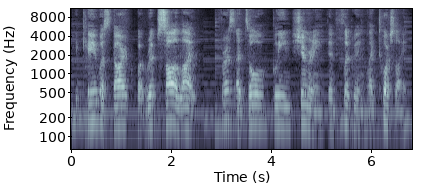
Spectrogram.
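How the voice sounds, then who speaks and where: A woman narrating a rhymed audio drama story in a measured, lyrical storybook manner. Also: deep voice, steady tone. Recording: roomy echo with music underneath. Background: guitar music.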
